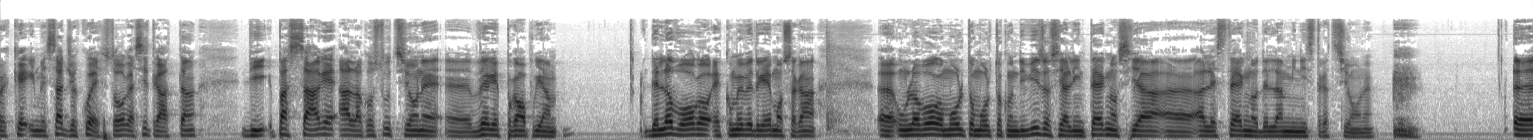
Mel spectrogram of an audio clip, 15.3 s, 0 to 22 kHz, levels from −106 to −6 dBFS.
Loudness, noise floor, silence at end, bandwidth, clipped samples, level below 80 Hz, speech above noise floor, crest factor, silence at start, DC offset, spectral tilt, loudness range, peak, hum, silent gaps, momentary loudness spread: -21 LUFS; -56 dBFS; 0 s; 13 kHz; under 0.1%; -54 dBFS; 35 dB; 18 dB; 0 s; under 0.1%; -5 dB/octave; 3 LU; -2 dBFS; none; none; 9 LU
